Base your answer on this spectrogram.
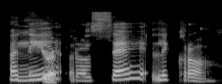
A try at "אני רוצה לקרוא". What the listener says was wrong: Excellent.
